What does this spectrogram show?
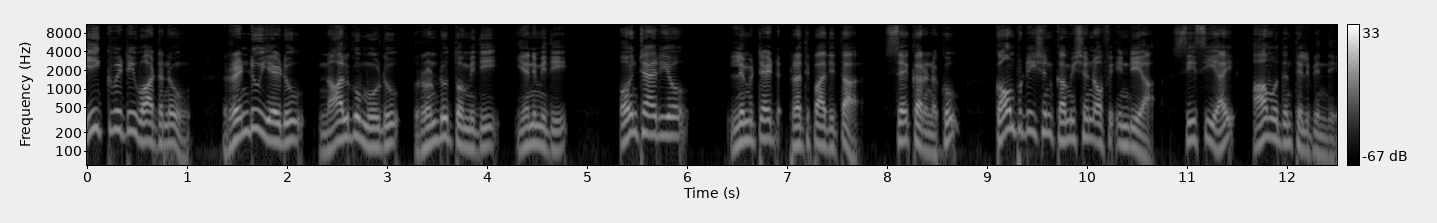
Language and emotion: Telugu, neutral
